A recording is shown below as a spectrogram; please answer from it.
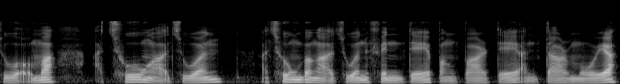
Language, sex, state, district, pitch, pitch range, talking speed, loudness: Mizo, male, Mizoram, Aizawl, 100 Hz, 95-110 Hz, 155 wpm, -23 LUFS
